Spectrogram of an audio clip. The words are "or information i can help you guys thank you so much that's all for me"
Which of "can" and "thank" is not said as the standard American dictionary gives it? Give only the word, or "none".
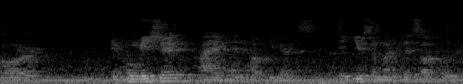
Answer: thank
